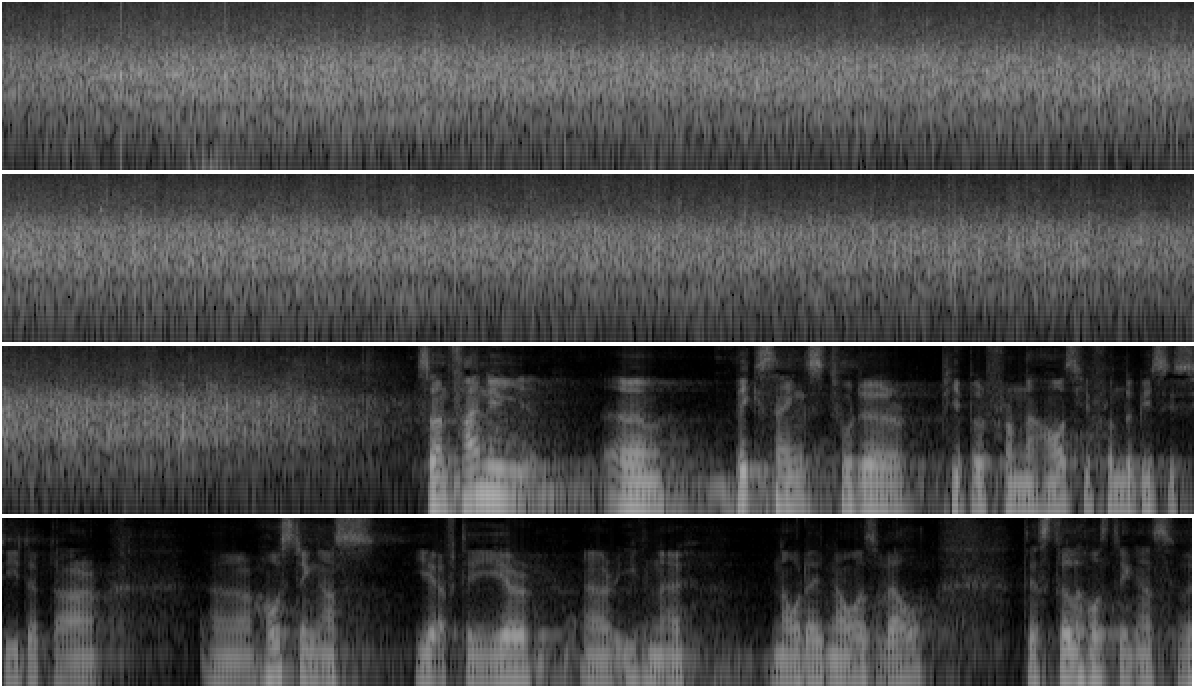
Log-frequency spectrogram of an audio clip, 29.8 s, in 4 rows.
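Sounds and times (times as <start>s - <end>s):
audience applause: 0.0s - 18.1s
speech: 17.6s - 29.7s.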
